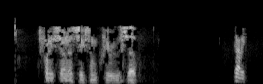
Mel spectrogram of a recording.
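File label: Sheriff Dispatch, scanner audio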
